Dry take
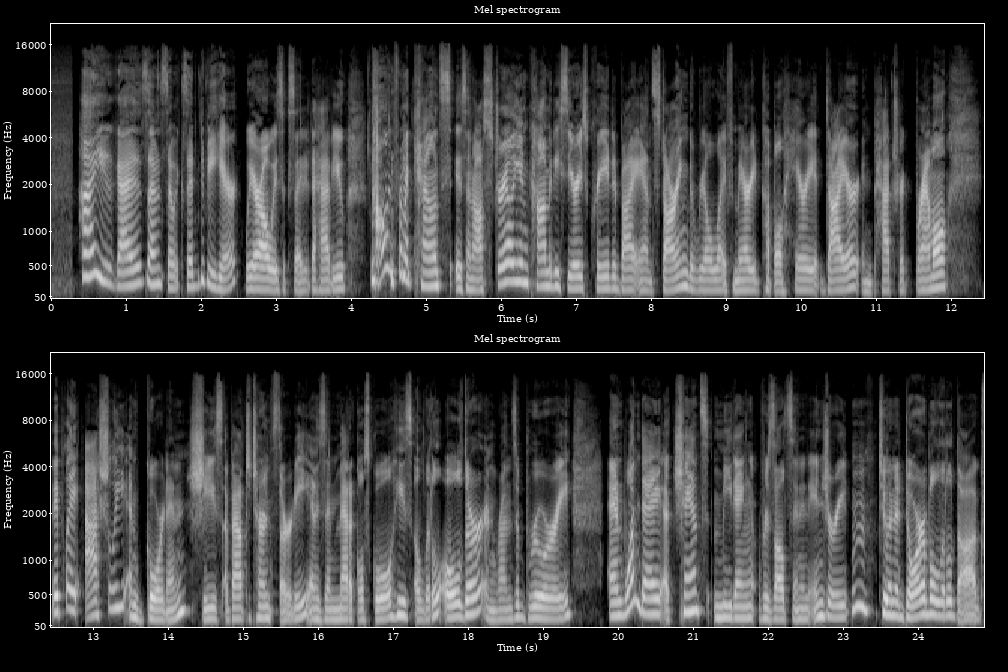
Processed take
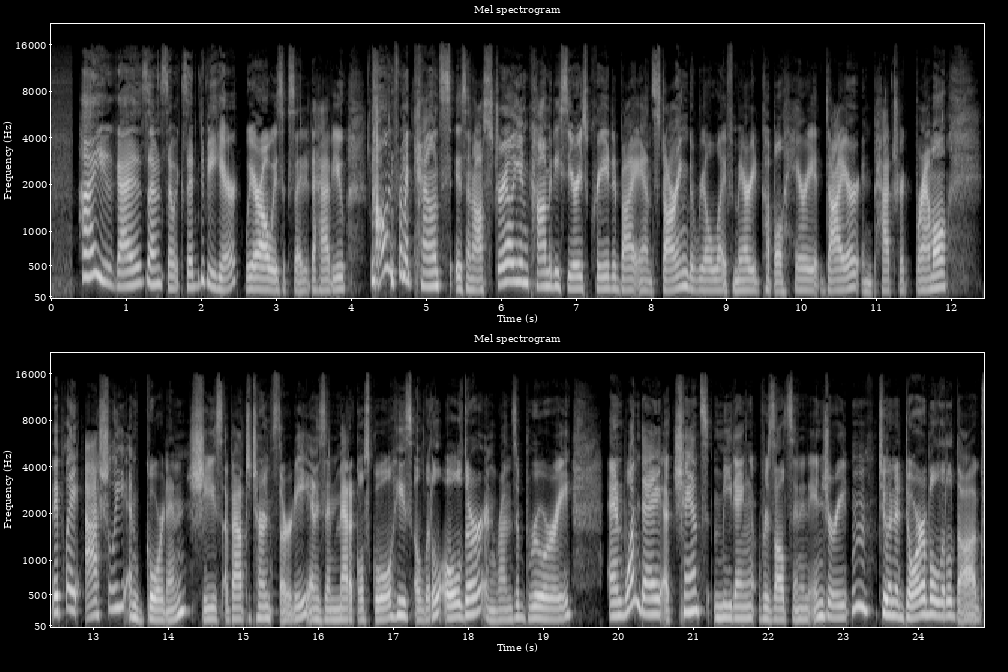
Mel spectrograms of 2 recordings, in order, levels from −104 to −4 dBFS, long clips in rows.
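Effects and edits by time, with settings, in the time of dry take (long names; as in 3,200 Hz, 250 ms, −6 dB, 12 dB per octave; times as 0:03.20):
0:15.75–0:17.32: parametric band 2,400 Hz +5.5 dB 0.97 octaves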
